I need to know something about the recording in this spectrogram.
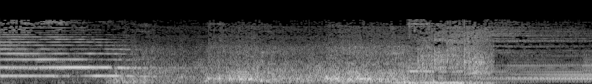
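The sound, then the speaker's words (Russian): A loud train horn blares, then an Allegro passenger train to Russia rumbles past with a steady roar, and a second shorter horn blast sounds near the end. Recorded in Helsinki on 26 March 2022. “Хельсинки. И, повторяю, последний поезд Аллегро в Россию.”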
